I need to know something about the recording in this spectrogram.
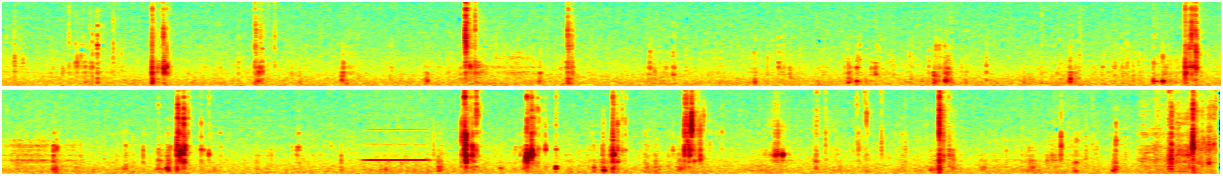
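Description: Close-miked chewing of soft, sticky rice-cake bread filled with cream, with wet mouth clicks and smacks at irregular intervals.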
